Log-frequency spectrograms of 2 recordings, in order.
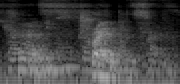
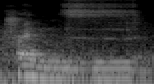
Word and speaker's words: trends: Trends. Now notice, this is elision. This is an example where an English speaker will probably not pronounce the D. So they'll say trends, instead of trends.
